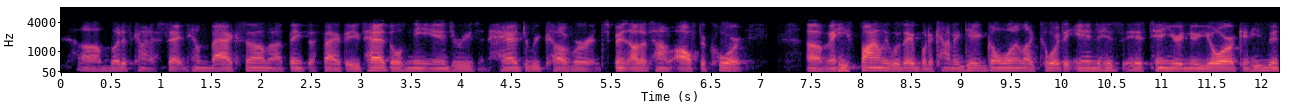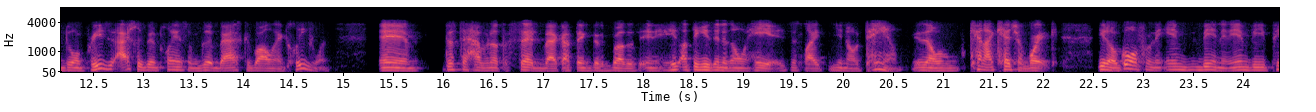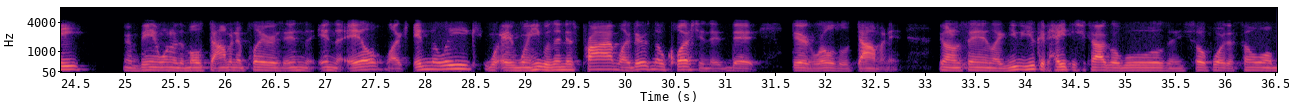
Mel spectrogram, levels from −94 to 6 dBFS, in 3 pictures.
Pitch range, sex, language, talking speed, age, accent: 105-125 Hz, male, English, 265 wpm, 20-39, American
